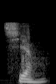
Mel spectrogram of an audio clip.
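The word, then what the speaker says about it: 家: 그러니까 가라고 하면 이게 집가자가 됐든 뭐 여가 가자나 휴가 가자가 됐든 가라고 하면 키아의 준말이 되는 거죠. 그 다음에 중국식으로 발음하면 지아가 됩니다. 지아.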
